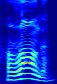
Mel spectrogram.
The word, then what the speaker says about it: wrong: तो वहाँ पर डब्लू क्या हो जाता है, साइलेंट हो जाता है। आंसर, आंसर नहीं पढ़ा जाएगा, क्या पढ़ा जाएगा, आंसर। रॉन्ग, WRONG, रॉन्ग, देखिए यहाँ पर भी क्या है,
